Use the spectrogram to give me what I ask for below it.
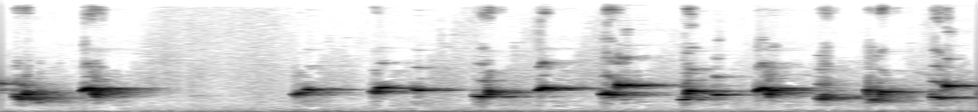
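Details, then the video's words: A yellow-vented bulbul, recorded as a tutor song for caged songbirds, gives a fast run of bubbly chattering notes rising and falling around mid pitch, about three per second, after a brief pause. "Suara Burung Trucukan"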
